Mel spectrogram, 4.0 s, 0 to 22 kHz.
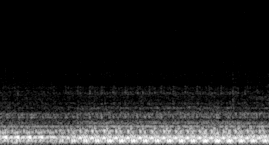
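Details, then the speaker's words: Boat electric motor conversion driving a straightened propeller shaft after alignment adjustments: even low hum with a steady soft pulse about three per second, no bounce or knock; shaft vibration, previously nearly 2 mm, is eliminated. "I don't have any vibrations here at all anymore before it was almost 2 mm bouncing around so this is pretty good"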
